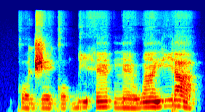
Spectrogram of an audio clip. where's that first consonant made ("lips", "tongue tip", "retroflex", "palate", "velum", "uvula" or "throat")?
velum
